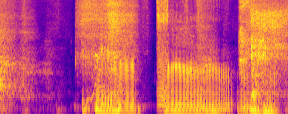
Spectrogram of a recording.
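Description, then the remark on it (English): A voice blows loud, buzzy raspberry fart noises with the lips in a contest to keep making them continuously, three long sputtering bursts in a row separated by brief gaps, with no talking. “We just have to make fart sounds continuously, and the first person to stop loses.”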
